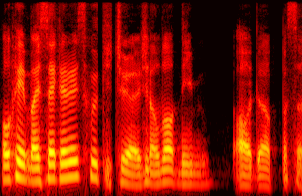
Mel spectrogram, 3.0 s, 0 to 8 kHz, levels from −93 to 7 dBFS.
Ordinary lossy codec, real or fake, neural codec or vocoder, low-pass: none; fake; codec, 16 kHz, 1 kbps, FunCodec, trained on LibriTTS, 50 frames a second; none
